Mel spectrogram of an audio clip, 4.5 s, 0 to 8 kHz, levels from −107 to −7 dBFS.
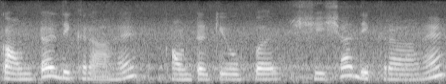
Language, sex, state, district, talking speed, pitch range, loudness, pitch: Hindi, female, Punjab, Pathankot, 145 wpm, 185-290 Hz, -20 LUFS, 200 Hz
